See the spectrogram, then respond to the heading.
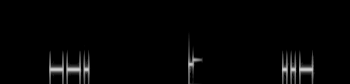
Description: Morse code, heard as a keyed tone, about 28 wpm, 700 Hz. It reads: G U
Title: Single Letters 28wpm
